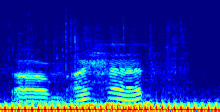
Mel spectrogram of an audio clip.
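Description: Mazda Miata's four-cylinder engine idling, heard from inside the cabin as a steady low drone with a fast even pulse. It is a morning cold idle, when the owner says the engine shakes a lot until it warms up.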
